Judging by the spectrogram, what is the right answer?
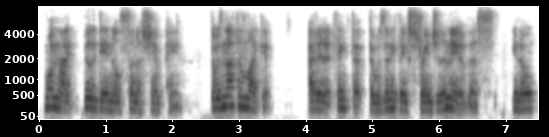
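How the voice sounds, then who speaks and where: A woman's voice: on the low side, normal speed, a little mellow, highs cut off, close to an everyday voice. A woman playing a gangster's forthright young girlfriend in a read-through of a film script. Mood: matter-of-fact.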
